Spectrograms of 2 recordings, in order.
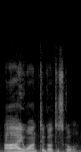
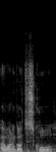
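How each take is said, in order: First: The word I is stretched and stressed. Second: The word school is stretched and stressed.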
